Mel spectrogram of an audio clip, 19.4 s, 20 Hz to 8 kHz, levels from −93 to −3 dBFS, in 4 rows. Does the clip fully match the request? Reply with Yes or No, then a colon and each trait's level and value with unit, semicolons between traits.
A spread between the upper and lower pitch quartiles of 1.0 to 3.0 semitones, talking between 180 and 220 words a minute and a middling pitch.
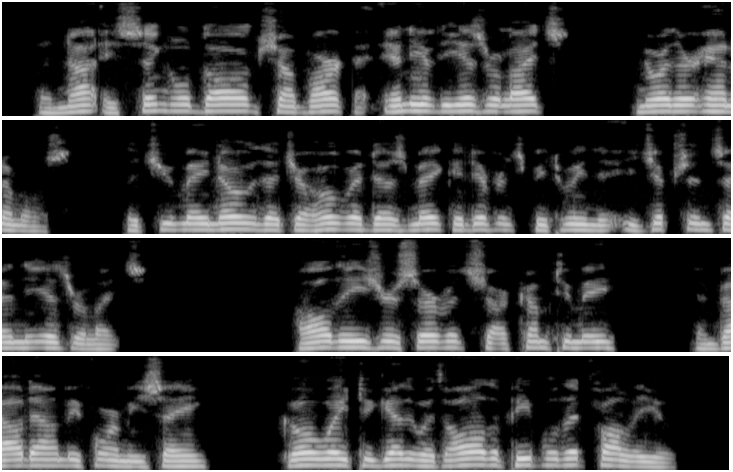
No: narrow, 2.4 semitones; average, 165 wpm; medium, 150 Hz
